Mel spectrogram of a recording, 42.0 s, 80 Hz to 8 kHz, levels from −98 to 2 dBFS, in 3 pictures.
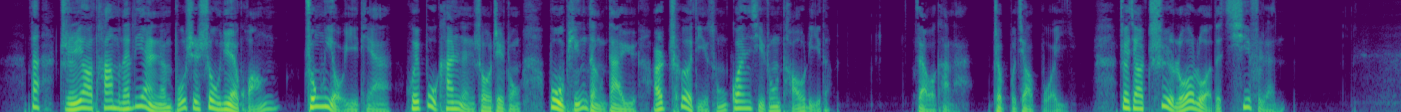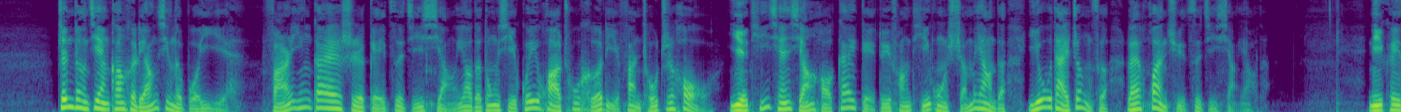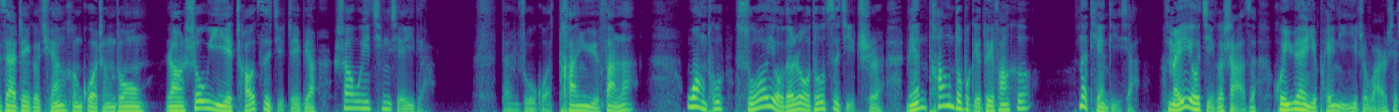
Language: Chinese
